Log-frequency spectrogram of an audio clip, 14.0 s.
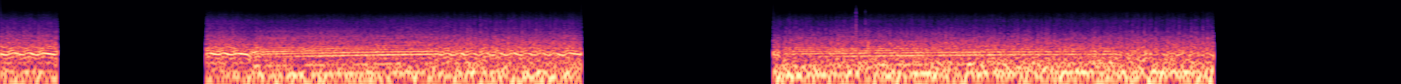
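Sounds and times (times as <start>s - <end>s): motorcycle engine at full throttle: 0.0s - 0.6s, 2.1s - 5.8s, 7.8s - 12.2s
heavy wind rush: 2.1s - 5.8s, 7.8s - 12.2s.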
